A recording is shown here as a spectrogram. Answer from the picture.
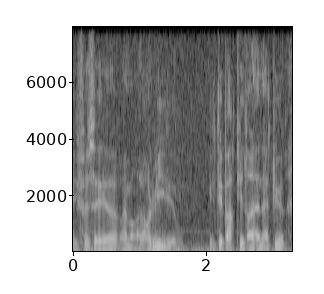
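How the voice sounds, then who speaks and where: This man's voice has a very deep, low pitch. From France, Paris. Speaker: Holocaust survivor. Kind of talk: testimony. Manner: halting, many hesitations.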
